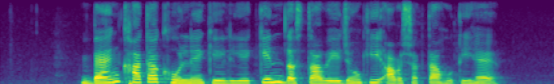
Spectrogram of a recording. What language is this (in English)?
Hindi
